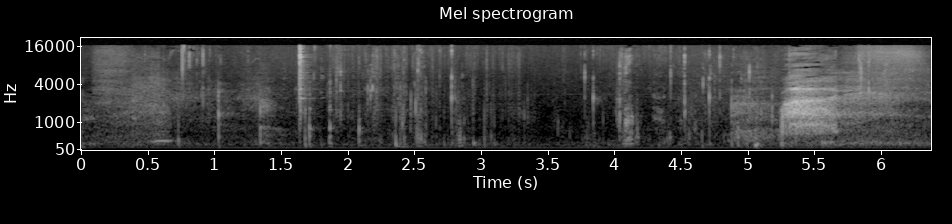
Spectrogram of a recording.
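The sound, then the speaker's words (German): Glass bottles clink together in a toast, with a scatter of small knocks and taps leading up to one brighter, ringing clink near the end, fairly quiet. “Stößchen. Prost.”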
